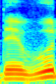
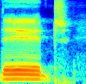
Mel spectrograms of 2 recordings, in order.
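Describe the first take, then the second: First: It is said as two full words. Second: It is said as one contracted syllable. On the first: "दे वुड है" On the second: "तो हम कहते हैं देड"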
